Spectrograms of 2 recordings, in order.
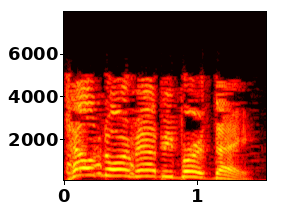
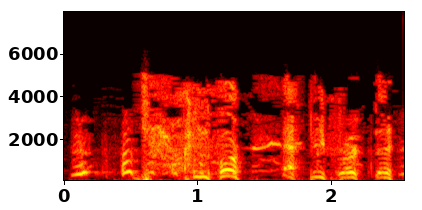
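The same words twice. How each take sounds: First: Said in the usual way. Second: Slow, breaking into laughter; can't get through it without laughing. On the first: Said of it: "repeats the line". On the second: Real, not acted. Cracks up repeating it.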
